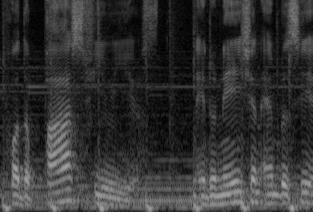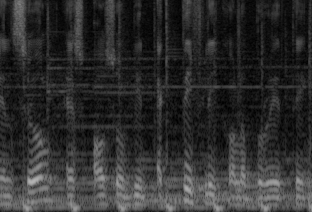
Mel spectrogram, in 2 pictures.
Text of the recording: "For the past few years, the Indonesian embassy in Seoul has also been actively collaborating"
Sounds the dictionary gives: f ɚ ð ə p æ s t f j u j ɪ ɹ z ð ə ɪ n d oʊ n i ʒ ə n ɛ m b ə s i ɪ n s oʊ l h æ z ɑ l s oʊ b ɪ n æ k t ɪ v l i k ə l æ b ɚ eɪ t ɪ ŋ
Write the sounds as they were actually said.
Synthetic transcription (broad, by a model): f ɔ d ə p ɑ s t f j u j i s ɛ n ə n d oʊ n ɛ ʃ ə n ɛ m b ə s i ɪ n s oʊ l h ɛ s ɑ l s oʊ b ɪ n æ k t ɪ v l i k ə l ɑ b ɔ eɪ t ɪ ŋ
